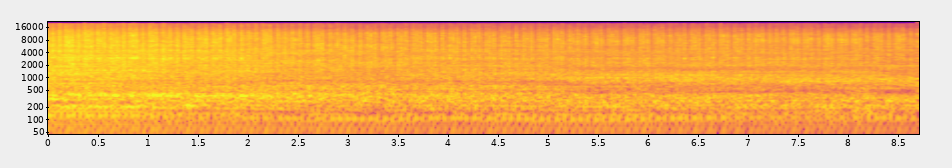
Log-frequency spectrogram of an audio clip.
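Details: Bobcat 610 skid steer with Wisconsin four-cylinder gas engine: steady, even idle with a quick regular patter about four beats a second and no knocks; seller says it cranks up every time, runs good, no leaks.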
